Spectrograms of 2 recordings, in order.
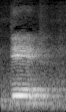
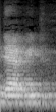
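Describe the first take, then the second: First: डेट said as det, with no b sound; डेट as det, the b left out; correct pronunciation. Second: डेबिट said as de-bit, with the b sounded; डेबिट as de-bit, the mistaken reading; wrong pronunciation. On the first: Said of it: "आप ये word आप पढ़ते हैं डेट". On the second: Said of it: "डेबिट आप बोलते हैं". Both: Shown as a demonstration.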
